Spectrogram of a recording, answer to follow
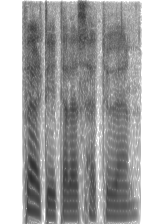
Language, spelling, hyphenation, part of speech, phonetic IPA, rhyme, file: Hungarian, feltételezhetően, fel‧té‧te‧lez‧he‧tő‧en, adverb, [ˈfɛlteːtɛlɛshɛtøːɛn], -ɛn, Hu-feltételezhetően.ogg
- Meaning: presumably (able to be sensibly presumed)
